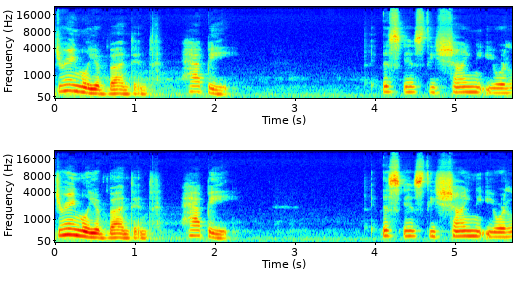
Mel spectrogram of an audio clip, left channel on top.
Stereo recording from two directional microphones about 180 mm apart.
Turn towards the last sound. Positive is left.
turn(degrees=-45)  # may be behind; listen again after turning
